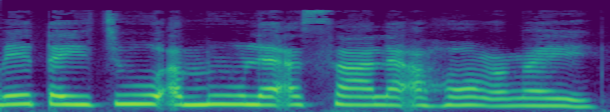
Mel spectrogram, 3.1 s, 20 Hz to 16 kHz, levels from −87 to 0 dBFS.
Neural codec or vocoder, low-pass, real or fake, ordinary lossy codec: autoencoder, 48 kHz, 32 numbers a frame, DAC-VAE, trained on Japanese speech; 14.4 kHz; fake; MP3, 48 kbps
